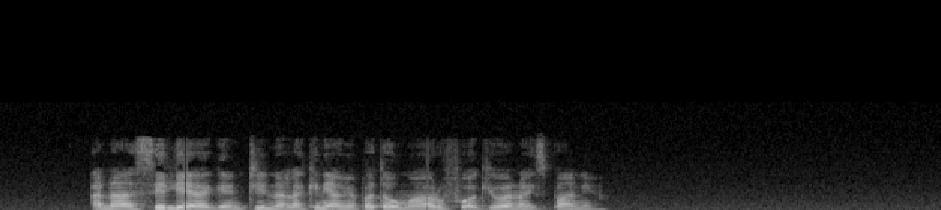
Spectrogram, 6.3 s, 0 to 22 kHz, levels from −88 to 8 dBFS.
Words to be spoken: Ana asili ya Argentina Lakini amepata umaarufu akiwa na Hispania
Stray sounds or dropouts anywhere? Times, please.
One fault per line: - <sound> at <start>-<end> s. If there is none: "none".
none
